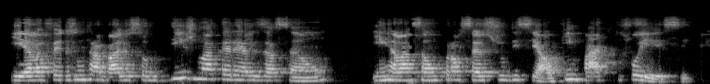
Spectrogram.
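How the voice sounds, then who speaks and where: A woman's somewhat breathy voice moves at a moderate pace, its pitch varying in an ordinary way. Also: medium pitch for a woman. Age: 60s. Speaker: professor, environmental management specialist. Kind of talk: online training talk. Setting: video call. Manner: conversational, animated.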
